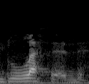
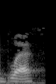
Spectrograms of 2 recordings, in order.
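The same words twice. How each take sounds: First: The word is said as two syllables. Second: The word is said as one syllable. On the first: This is the churchy, biblical form. "we use this two-syllable form of the word. We say blessed" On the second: This is the everyday, ordinary form. "We usually just say blessed"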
